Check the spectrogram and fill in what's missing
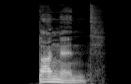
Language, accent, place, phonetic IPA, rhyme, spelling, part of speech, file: German, Germany, Berlin, [ˈbaŋənt], -aŋənt, bangend, verb, De-bangend.ogg
- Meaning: present participle of bangen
